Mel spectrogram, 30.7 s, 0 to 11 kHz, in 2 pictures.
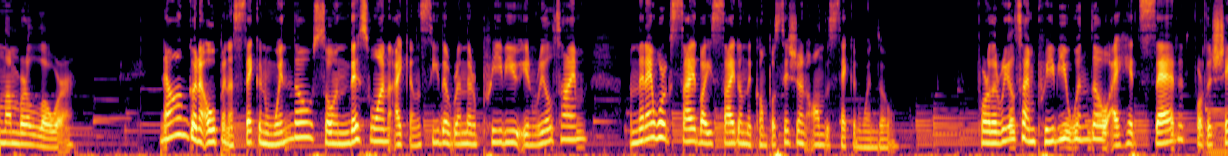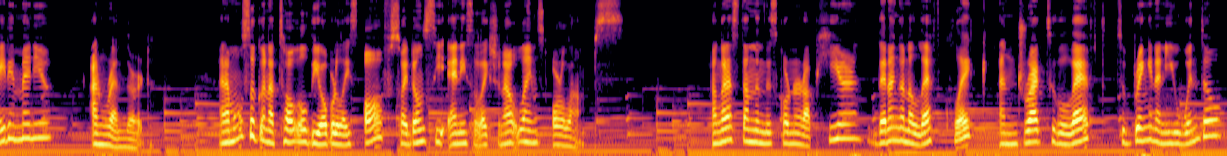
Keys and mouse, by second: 1.3 click, 1.7 click, 1.9-3.8 click, 2.1 click, 2.1 click, 2.4 click, 2.4 click, 2.6 click, 2.8 click, 3.1 click, 3.2 click, 3.5 click, 3.7 click, 3.9 click, 4.1 click, 4.3 click, 4.4 click, 4.7 click, 5.7 g, 25.8 click.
